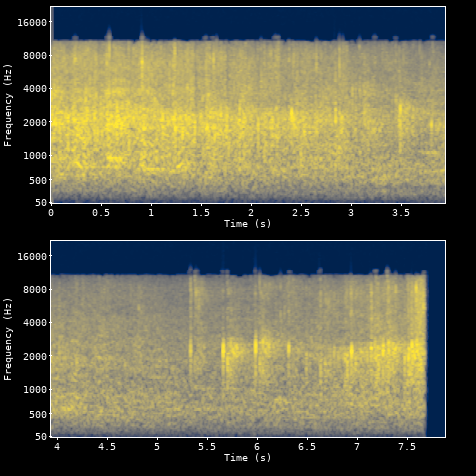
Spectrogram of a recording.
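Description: A large band plays loudly in an echoing hall.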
